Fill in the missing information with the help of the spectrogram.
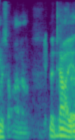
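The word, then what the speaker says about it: Natalya: It's kind of a funky, is the emphasis on a different syllable than you're used to.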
